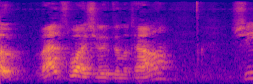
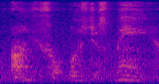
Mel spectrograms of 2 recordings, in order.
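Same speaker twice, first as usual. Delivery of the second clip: breathy confiding whisper; 16 dB quieter than usual. Acted. Prince confessing to shopkeeper, hushed whisper. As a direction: whisper it like a guilty secret.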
